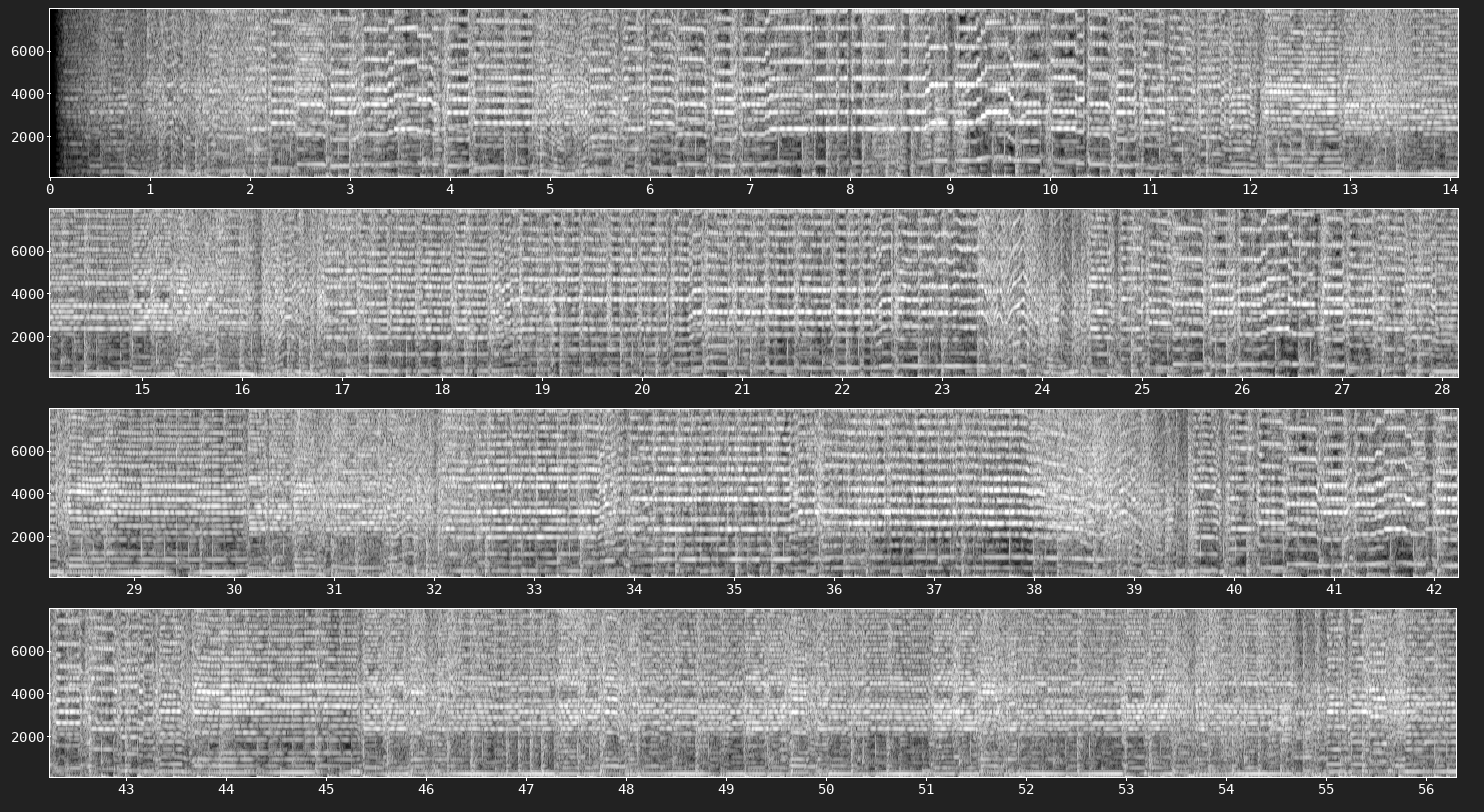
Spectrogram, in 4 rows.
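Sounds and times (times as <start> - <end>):
funk music: 0.0 - 56.3.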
